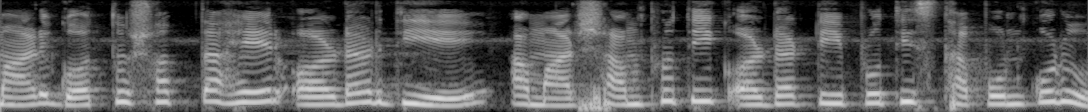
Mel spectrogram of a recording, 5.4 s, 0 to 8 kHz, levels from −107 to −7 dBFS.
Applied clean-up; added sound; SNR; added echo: none; none; none; none.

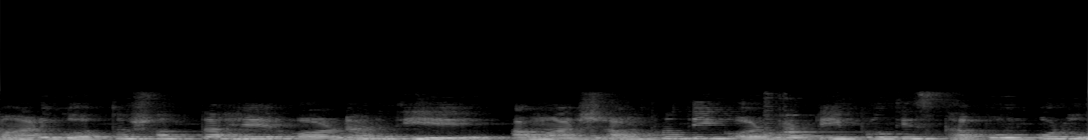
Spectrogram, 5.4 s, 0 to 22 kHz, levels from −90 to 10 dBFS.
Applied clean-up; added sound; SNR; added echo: neural separator model SepFormer DNS4.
